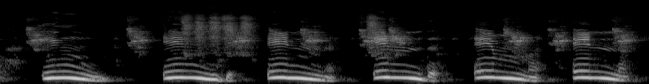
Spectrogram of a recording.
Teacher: மூக்குல இருந்துதான் சவுண்டே வரும் அப்போ ங் இங் ன் இந்த் ம் இன் இந்த எழுத்துக்கள் பார்த்தீங்கன்னா மெல்லின மெய்யெழுத்துக்கள் இதை மூக்கை இடமாகக் கொண்டு பிறக்கிறது · அடுத்தது மெல்லின மெய்யெழுத்துக்கள் என்ன இது எங்க இருந்து பிறக்குதுன்னா நம்ம சொல்லி பாருங்க ஞன நமனான்னு சொல்லும்போது மூக்குல இருந்துதான் சவுண்டே வரும்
